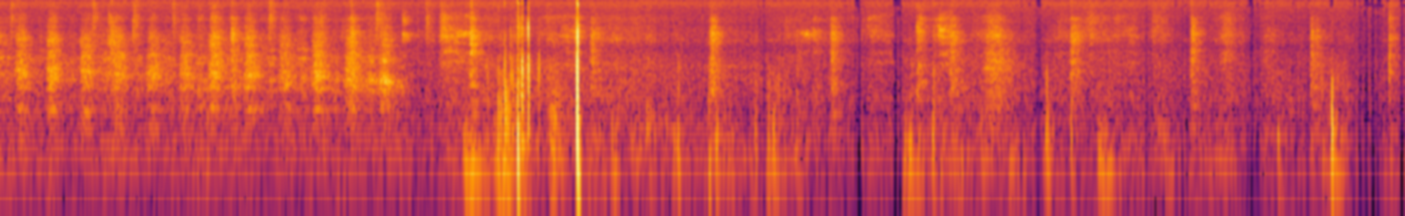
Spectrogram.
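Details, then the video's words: Playing Lhasa Apso puppy, Alice, panting in soft quick breaths about twice a second, interrupted by loud clattering thumps midway, then quieter scattered huffs. "Lhasa Apso puppy is playing"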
